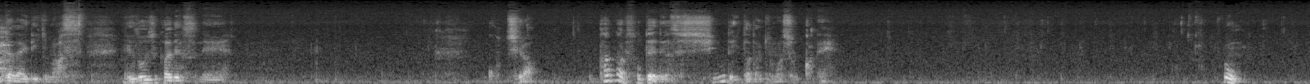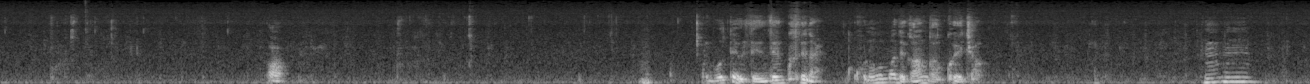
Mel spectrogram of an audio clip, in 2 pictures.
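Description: A man chews food loudly and smacks his lips, close by.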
